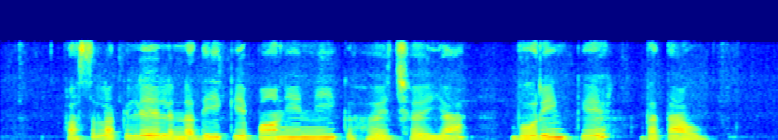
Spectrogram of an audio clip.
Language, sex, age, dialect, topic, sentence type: Maithili, female, 41-45, Eastern / Thethi, agriculture, question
